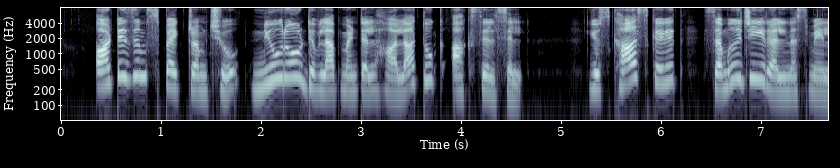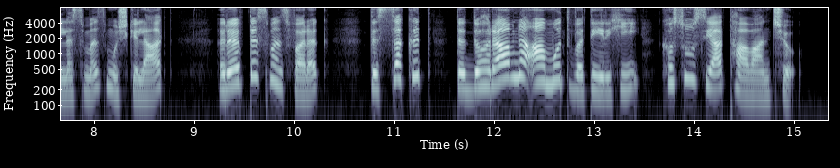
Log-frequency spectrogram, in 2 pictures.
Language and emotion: Kashmiri, neutral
